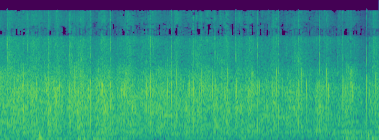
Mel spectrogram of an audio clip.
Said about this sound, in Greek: Κατά συνέπεια, αξίζει στο Υπουργείο Παιδείας ένα θερμό χειροκρότημα, διότι σκέφτεται το σχολείο.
